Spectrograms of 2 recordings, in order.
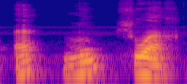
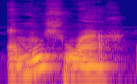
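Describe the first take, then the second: First: "Un mouchoir" slowly, with pauses: un, mou, choir; syllabes détachées. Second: Said in the usual way. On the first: Shown as a demonstration. Teacher splits the word into syllables. (« mouchoir » dit lentement, syllabe par syllabe : mou, choir)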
